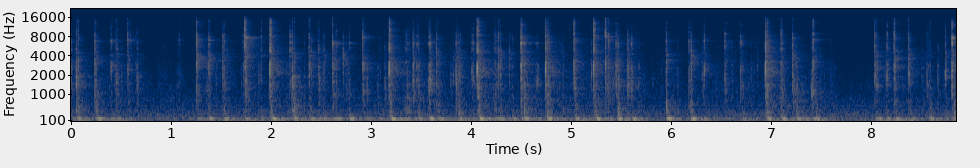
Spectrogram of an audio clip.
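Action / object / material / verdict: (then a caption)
tap / plastic computer keyboard / plastic / none. A full-size black plastic computer keyboard with hollow keys is typed rapidly with the long nails and fingertips of both hands. Dense, bright clicky key taps come in quick bursts over a low hum, with brief pauses near one second and near eight seconds.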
